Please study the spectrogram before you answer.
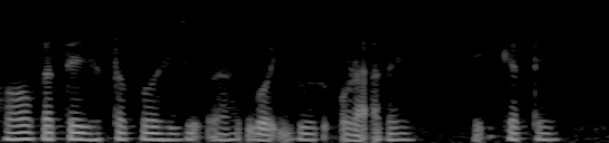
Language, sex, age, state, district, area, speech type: Santali, female, 60+, West Bengal, Paschim Bardhaman, urban, spontaneous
